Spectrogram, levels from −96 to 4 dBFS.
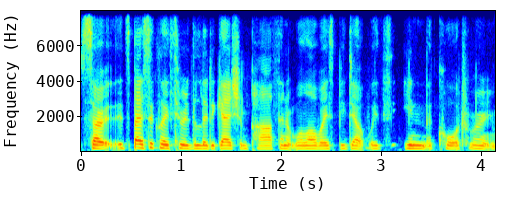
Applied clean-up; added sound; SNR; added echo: none; none; none; none.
